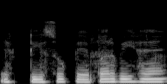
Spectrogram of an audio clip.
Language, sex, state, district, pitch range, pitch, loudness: Hindi, male, Bihar, Gaya, 115-125 Hz, 125 Hz, -19 LUFS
